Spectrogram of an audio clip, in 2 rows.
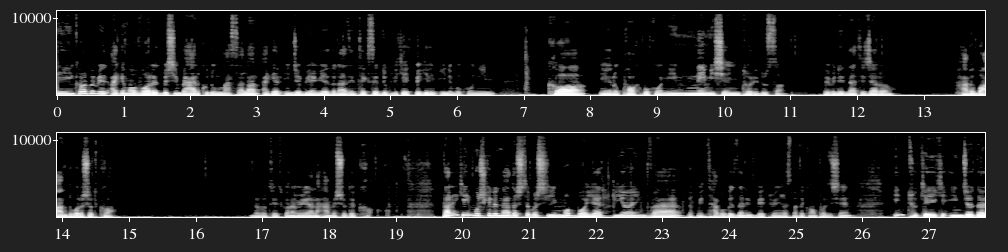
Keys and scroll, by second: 4.5 ctrl+d, 19.0 ctrl+z.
